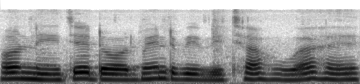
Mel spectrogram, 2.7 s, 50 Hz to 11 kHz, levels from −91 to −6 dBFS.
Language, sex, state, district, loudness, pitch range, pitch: Hindi, female, Jharkhand, Palamu, -14 LUFS, 175-200 Hz, 185 Hz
